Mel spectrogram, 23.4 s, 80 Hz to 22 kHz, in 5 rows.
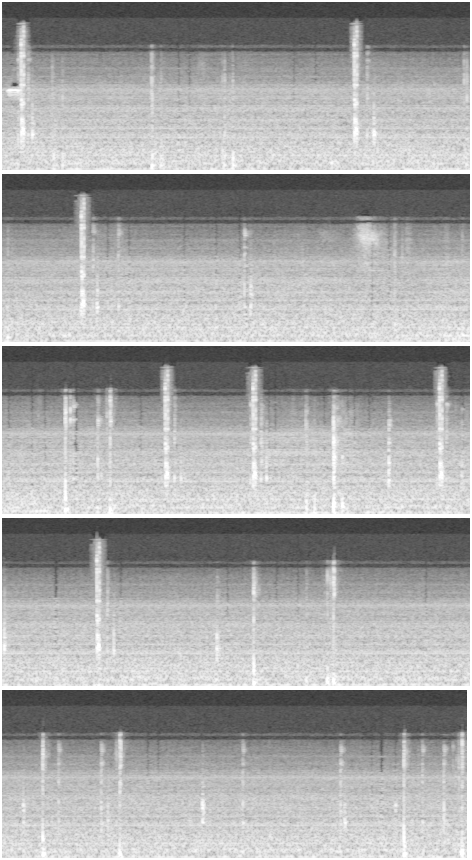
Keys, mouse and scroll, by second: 0.5 t, 1.4 t, 2.1 r, 4.5 g, 8.5 KP_0, 17.0 shift+z, 18.6-20.3 middle drag.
